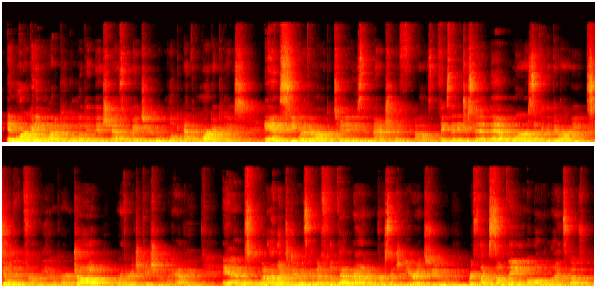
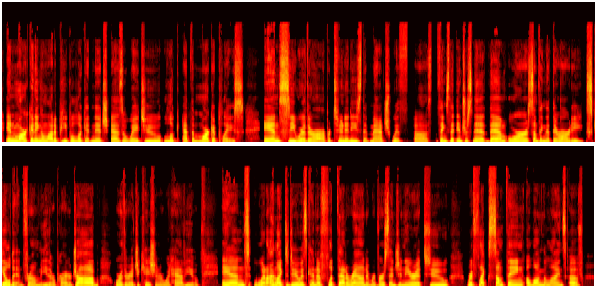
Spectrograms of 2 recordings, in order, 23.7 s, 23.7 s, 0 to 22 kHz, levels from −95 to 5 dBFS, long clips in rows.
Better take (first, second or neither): second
